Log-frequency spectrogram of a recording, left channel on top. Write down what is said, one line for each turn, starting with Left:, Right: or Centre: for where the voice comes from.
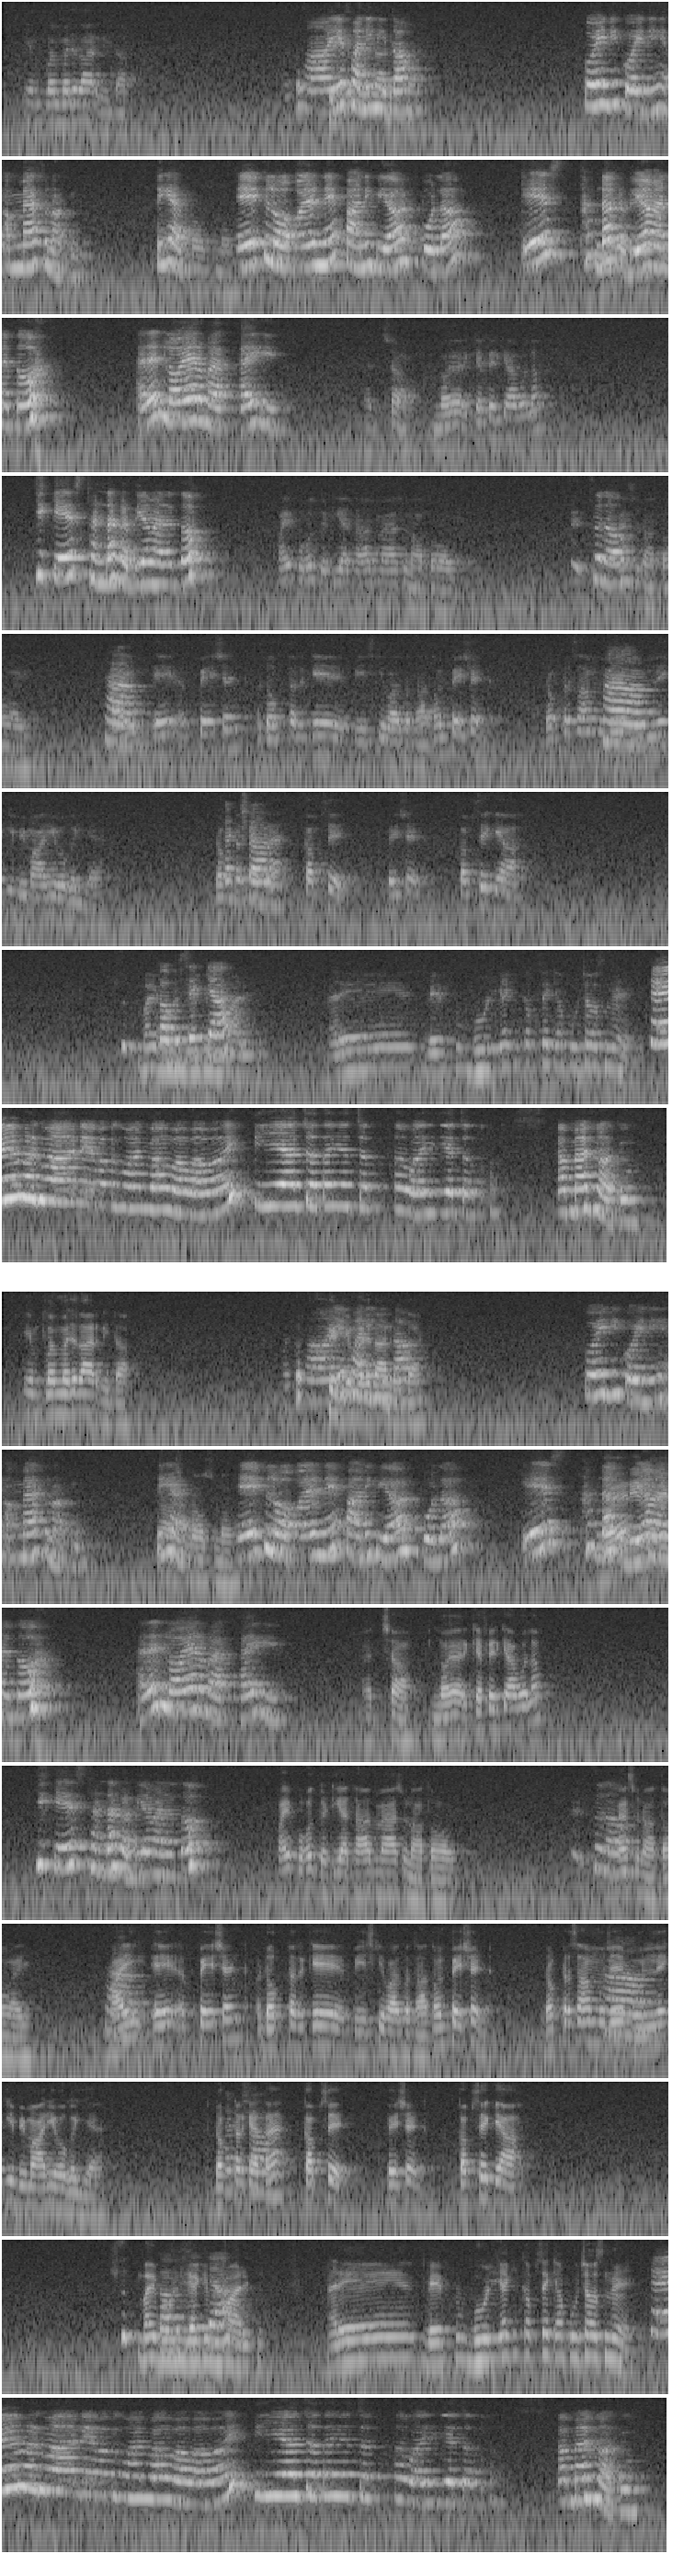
Right: ये ब- मजेदार नहीं था <laughs>
Left: हाँ
Right: ये
Left: ये
Right: मजेदार
Left: फनी नहीं
Right: नहीं
Left: था
Right: था
Left: कोई नहीं कोई नहीं अब मैं सुनाती हूँ ठीक
Right: हाँ
Left: है
Right: सुनाओ सुनाओ
Left: एक लॉयर ने पानी पिया और बोला केस ठंडा
Right: लॉयर
Left: कर लिया
Right: या लॉयन
Left: मैंने तो <laughs> अरे लॉयर भाई
Right: अच्छा लॉयर क्या फिर क्या बोला
Left: कि केस ठंडा कर दिया मैंने तो <laughs>
Right: भाई बहुत घटिया था मैं सुनाता हूँ अब।
Left: सुनाओ
Right: मैं सुनाता हूँ भाई
Left: हाँ
Right: भाई ए पेशेंट डॉक्टर के बीच की बात बताता हूँ पेशेंट डॉक्टर साहब मुझे
Left: हाँ
Right: भूलने की बीमारी हो गई है तो डॉक्टर
Left: अच्छा
Right: कहता है कब से पेशेंट कब से क्या <laughs> भाई भूल
Left: कब
Right: गया
Left: से
Right: कि
Left: क्या
Right: बीमारी थी अरे बेवकूफ भूल गया कि कब से क्या पूछा उसने
Left: हे भगवान हे भगवान वाह वाह वाह वाह <laughs> ये अच्छा था ये अच्छा था भाई ये अच्छा था अब मैं सुनाती हूँ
